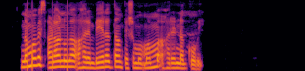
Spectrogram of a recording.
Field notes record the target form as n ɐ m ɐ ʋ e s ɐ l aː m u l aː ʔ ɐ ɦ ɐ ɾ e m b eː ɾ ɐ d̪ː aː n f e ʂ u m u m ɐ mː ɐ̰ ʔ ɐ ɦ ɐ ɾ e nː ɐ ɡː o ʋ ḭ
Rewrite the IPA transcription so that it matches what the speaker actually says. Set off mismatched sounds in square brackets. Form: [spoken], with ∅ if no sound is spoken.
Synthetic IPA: n ɐ m ɐ ʋ e s ɐ [ɭ] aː [n] u l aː ʔ ɐ ɦ ɐ ɾ e m b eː ɾ ɐ d̪ː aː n f e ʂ u m u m ɐ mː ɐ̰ ʔ ɐ ɦ ɐ ɾ e nː ɐ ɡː o ʋ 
